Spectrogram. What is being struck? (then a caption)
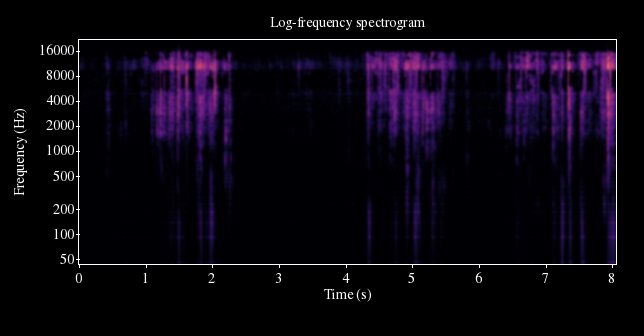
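Bar of soap cut with a blade. A metal craft blade shaves thin curling slices from a solid lavender rectangular bar of soap held in the hand and scrapes its surface. Three bursts of dense, crisp scraping and shaving are heard, bright and rasping, separated by near-silent pauses.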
